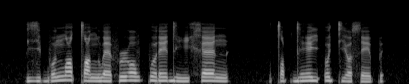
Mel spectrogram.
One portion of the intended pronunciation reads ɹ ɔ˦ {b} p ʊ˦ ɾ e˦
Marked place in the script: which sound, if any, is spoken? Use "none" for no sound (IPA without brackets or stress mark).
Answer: v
